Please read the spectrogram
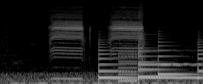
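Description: A phone rings with an electronic ringtone for an incoming video call: a few bright, steady tones stepping through a short melody, fairly loud, with no one speaking.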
